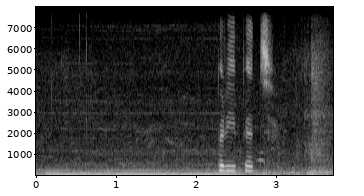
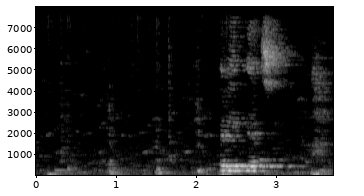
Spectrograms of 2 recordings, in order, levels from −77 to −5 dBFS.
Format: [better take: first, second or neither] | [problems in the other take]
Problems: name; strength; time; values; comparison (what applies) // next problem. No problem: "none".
first | noise reduction (classical method WPE with log-MMSE)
